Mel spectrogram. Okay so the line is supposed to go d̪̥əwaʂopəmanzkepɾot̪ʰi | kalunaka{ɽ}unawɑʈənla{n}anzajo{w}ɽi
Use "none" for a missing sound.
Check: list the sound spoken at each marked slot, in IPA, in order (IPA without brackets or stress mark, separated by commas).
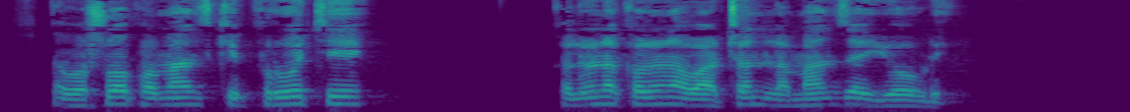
l, m, w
